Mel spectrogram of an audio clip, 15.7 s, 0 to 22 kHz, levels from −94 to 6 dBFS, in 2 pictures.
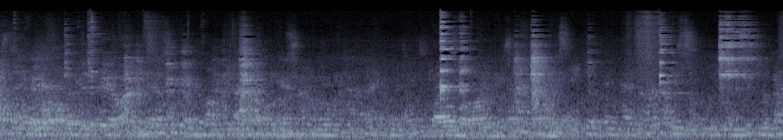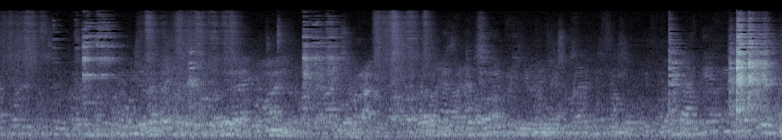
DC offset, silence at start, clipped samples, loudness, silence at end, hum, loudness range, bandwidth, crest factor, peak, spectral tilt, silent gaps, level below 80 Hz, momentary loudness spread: under 0.1%; 0 s; under 0.1%; -30 LUFS; 0 s; none; 3 LU; 16 kHz; 28 dB; -4 dBFS; -3.5 dB/octave; none; -52 dBFS; 10 LU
